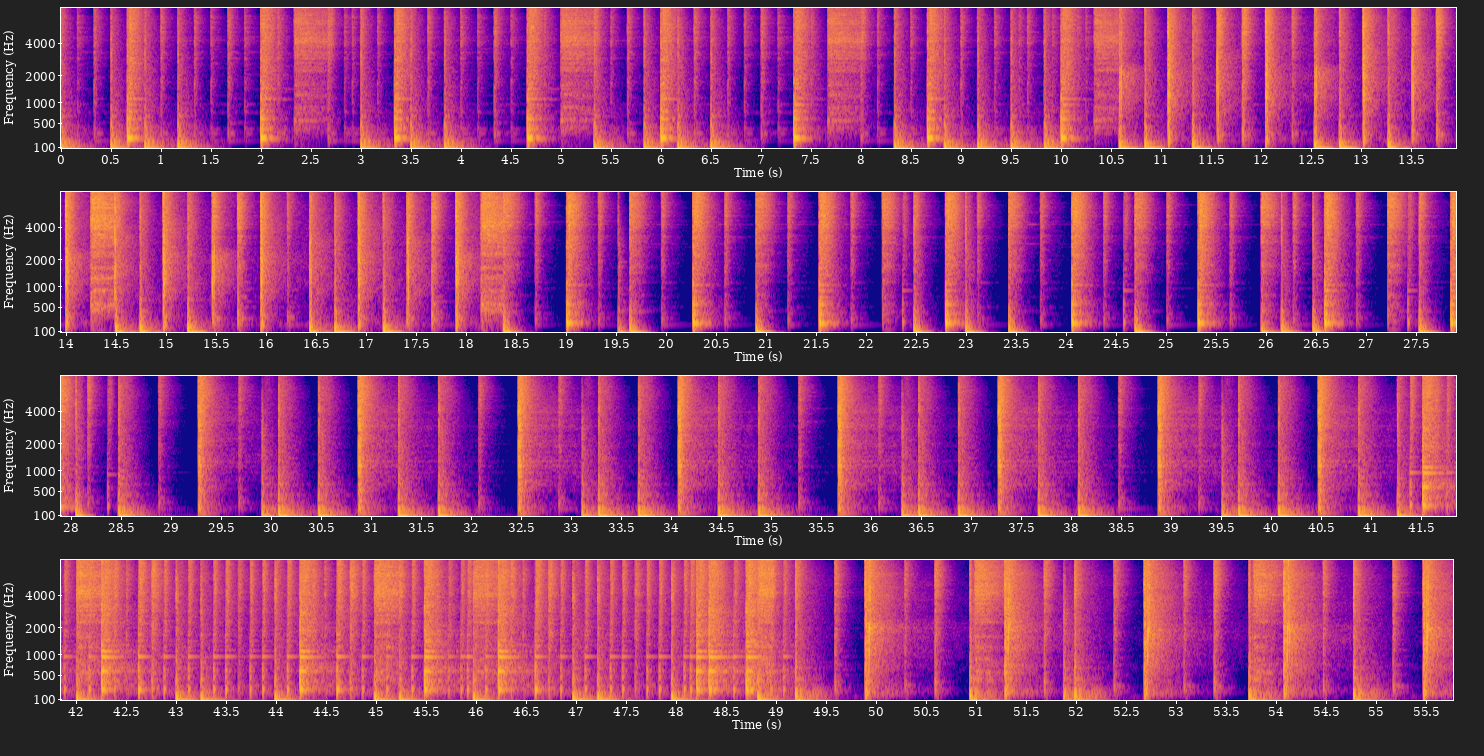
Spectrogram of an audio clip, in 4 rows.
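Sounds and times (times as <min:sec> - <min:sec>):
Addictive Drums 2 hip hop and gospel drum kit preset: 0:00.0 - 0:55.7.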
